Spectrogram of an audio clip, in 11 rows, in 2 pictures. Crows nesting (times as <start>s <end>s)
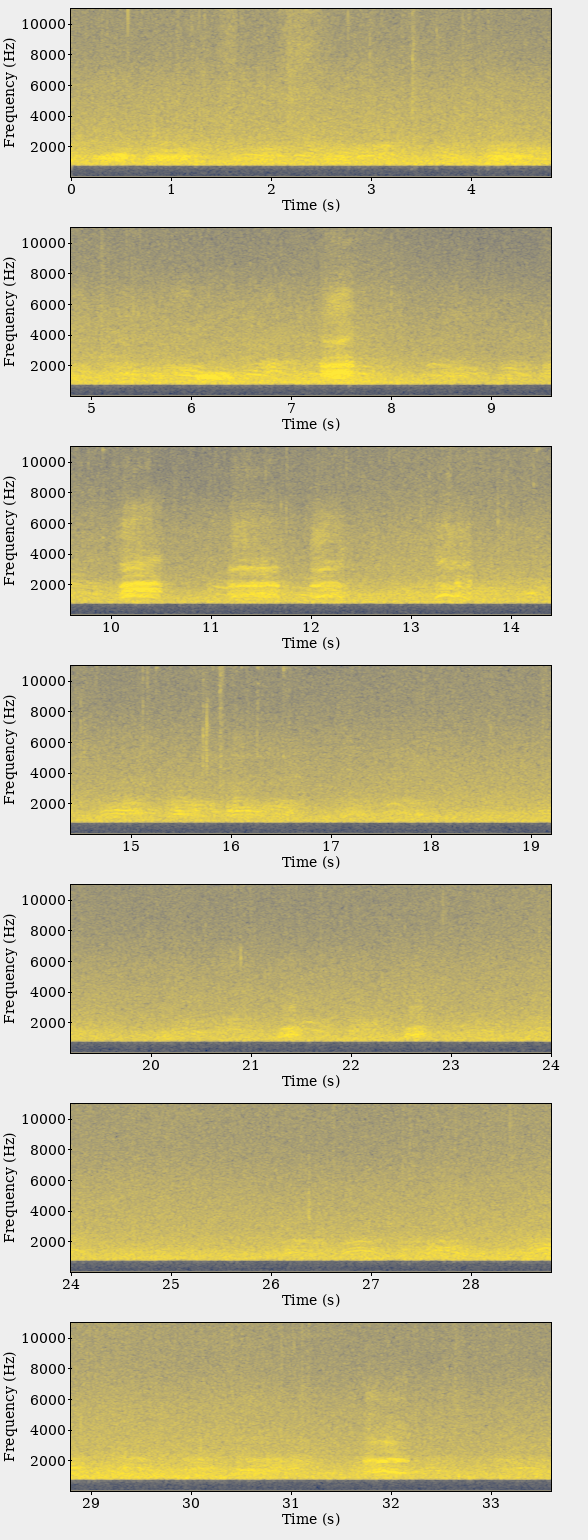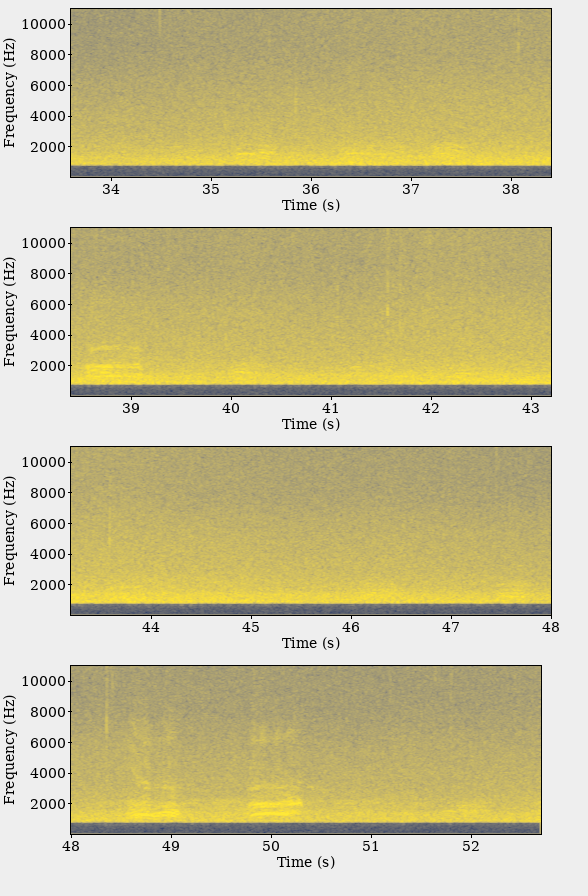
0.1s 17.9s, 28.6s 33.4s, 38.4s 39.2s, 48.4s 50.4s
